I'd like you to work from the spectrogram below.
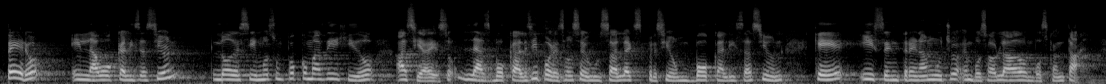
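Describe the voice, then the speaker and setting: A woman's voice: medium pitch, fairly quick, mellow. A woman, a speech therapist, explaining voice and articulation in an interview, laying out her points one by one and acting out examples. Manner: didactic, counts points, acts out examples. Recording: reverberant room.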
